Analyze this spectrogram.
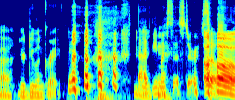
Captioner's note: laughs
